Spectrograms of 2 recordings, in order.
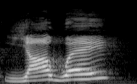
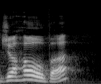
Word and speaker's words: Yahweh: It's in those small capital letters, which means it's the Hebrew word Yahweh sometimes erroneously pronounced Jehovah, but it's the Hebrew word Yahweh, the sacred name of God, the tetragrammaton.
